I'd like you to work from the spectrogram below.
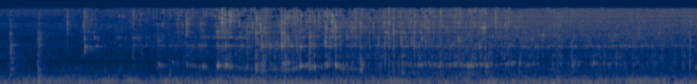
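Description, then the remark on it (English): Sugary soda pours steadily into a glass of cheap whiskey for several seconds, a bubbling, gurgling stream with faint fizzing and a few drips at the start, no talking. “We're going to have to mix that up with something else because, oh boy, cheap whiskey.”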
